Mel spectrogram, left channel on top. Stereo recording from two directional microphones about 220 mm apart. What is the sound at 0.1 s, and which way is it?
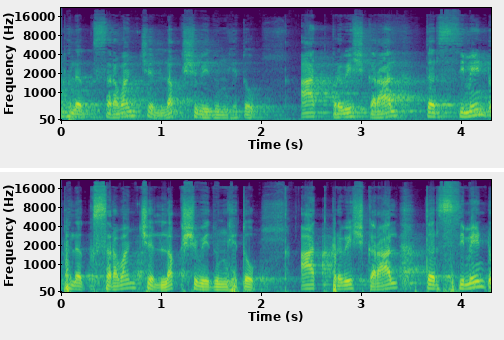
A man's voice, 45° right (ahead or behind).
